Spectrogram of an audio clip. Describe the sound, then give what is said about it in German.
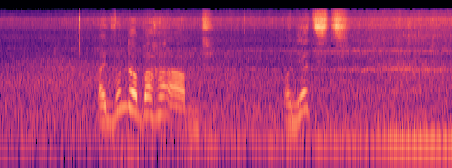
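A steady wash of street traffic noise fills the background while a man talks briefly, and a low engine drone from a passing vehicle builds toward the end. “ja, du hörst im Hintergrund all diese Geräusche des urbanen Lebens, aber hey, wir können nicht immer optimale Podcasts machen.”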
